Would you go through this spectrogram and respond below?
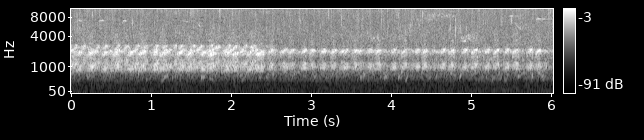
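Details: Frogs croaking along a river: a dense, busy chorus at first, then thinning to a clearer pulsed rhythm of repeated croaks about three times a second in two bands.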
